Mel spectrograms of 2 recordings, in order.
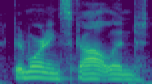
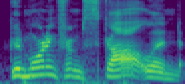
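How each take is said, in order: First: Said in the usual way. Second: Loud, high, bad Scottish accent; Shrek. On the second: Streamer greeting a viewer from Scotland, in bad Scottish accent. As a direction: boom out a hammed-up Scottish greeting. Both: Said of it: "my worst Shrek impression yet".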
